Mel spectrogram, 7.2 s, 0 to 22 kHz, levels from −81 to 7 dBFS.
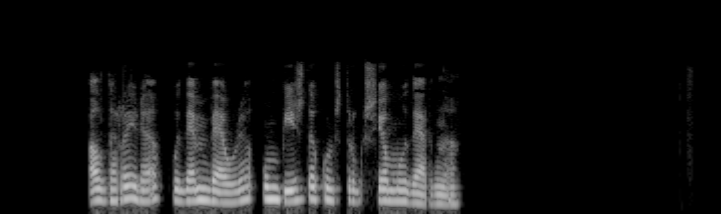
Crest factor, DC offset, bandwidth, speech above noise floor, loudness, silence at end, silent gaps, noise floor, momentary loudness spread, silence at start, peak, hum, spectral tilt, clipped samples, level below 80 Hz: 18 dB; under 0.1%; 7.6 kHz; over 72 dB; -19 LUFS; 2.65 s; 1.64-1.68 s, 2.57-2.62 s; under -90 dBFS; 9 LU; 0.9 s; -4 dBFS; none; -8 dB/octave; under 0.1%; -62 dBFS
